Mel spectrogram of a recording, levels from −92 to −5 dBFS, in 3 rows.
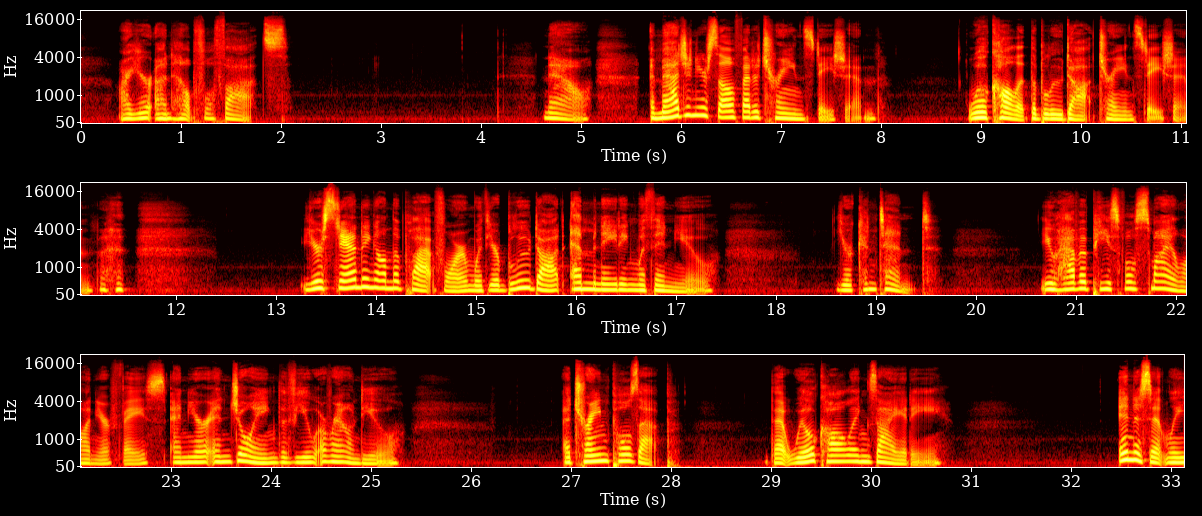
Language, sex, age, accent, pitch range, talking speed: English, female, 20-39, American, 170-215 Hz, 105 wpm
